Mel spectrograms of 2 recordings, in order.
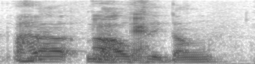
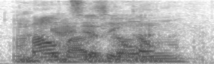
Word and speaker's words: Mao Zedong: Mao Zedong. – Mao Zedong.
